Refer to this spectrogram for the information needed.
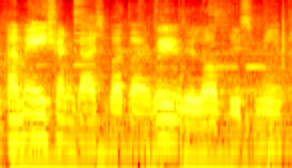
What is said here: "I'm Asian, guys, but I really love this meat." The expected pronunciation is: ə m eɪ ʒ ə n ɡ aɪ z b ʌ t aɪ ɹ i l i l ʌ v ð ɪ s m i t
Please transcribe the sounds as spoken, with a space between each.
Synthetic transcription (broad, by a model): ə m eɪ ʃ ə n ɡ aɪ s b ʌ t aɪ ɹ i l i l ʌ v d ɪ s m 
